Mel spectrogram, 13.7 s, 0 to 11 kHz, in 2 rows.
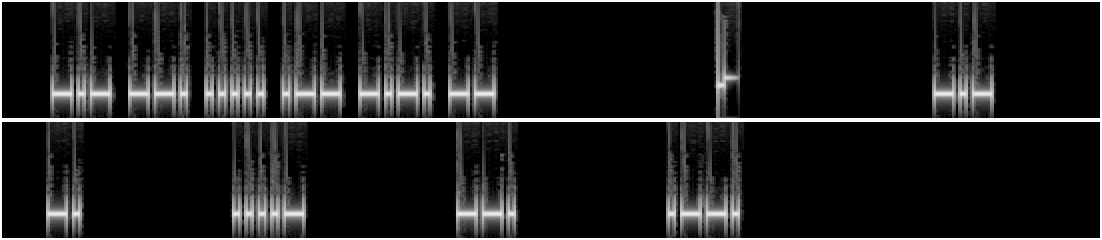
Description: Morse code, heard as a keyed tone, about 30 wpm, spaced as for 14 wpm, 700 Hz. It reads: KG5WCM KN4GP
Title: USA Call Signs - 8x Character Spacing - 30wpm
